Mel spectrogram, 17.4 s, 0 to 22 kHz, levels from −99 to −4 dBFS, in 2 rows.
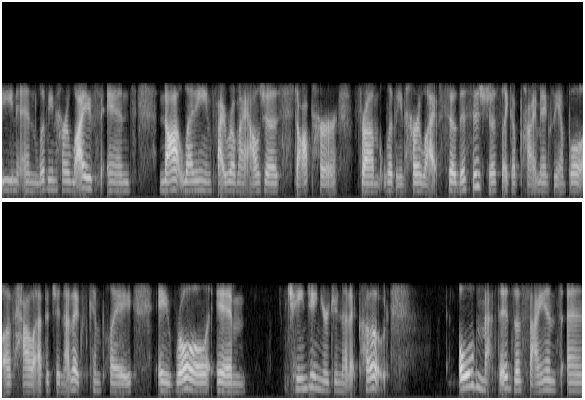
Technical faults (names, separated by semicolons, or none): AMR narrowband mobile codec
